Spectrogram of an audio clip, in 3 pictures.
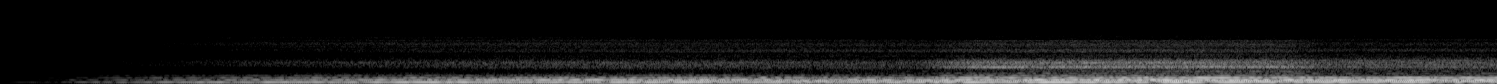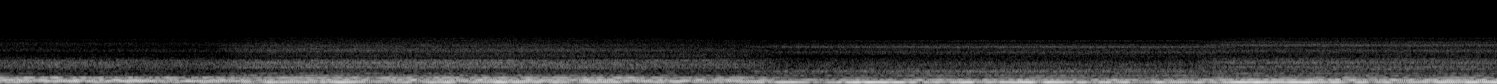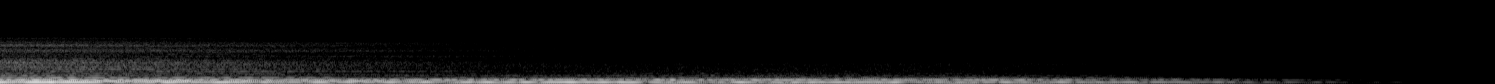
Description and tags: An ethereal sound made by processing a acoustic & synthetic sounds.
relaxing, blurred, floating, synthetic-atmospheres, ethereal, emotion, atmospheric, ominous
